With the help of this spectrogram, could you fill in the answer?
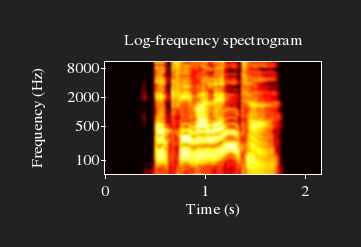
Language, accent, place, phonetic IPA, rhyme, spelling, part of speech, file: German, Germany, Berlin, [ɛkvivaˈlɛntə], -ɛntə, Äquivalente, noun, De-Äquivalente.ogg
- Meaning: plural of Äquivalent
